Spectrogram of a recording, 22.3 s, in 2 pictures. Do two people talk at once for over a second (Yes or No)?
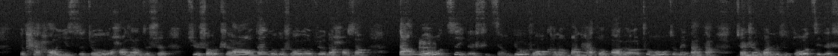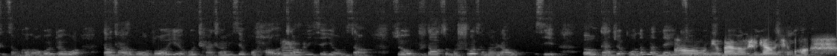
Yes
